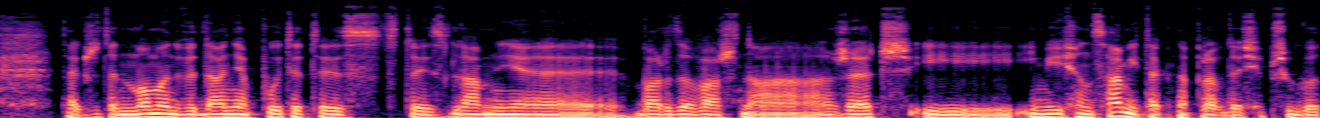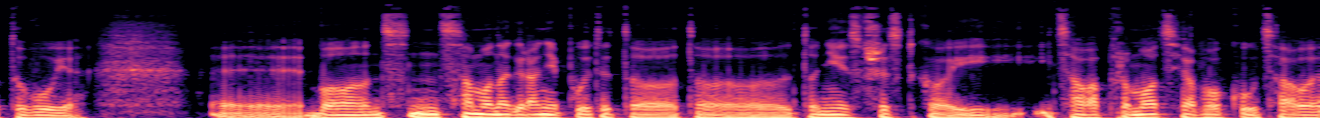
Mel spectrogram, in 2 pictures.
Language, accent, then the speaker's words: Polish; Łódź, Łódź Voivodeship, Poland; bo ja pochodzę z Łodzi.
